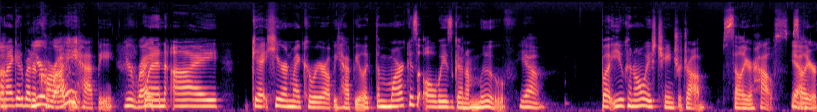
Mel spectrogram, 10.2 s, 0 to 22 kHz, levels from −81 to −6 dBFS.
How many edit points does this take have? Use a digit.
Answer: 0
